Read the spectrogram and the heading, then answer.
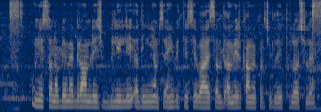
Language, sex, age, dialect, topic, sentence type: Maithili, male, 18-24, Angika, banking, statement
